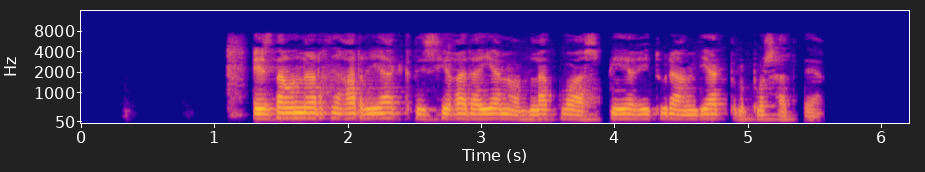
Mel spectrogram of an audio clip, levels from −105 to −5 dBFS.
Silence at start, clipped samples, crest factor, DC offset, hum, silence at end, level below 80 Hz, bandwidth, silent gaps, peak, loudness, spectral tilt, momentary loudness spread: 1.1 s; under 0.1%; 20 dB; under 0.1%; none; 0.65 s; -82 dBFS; 7.6 kHz; 3.92-3.97 s, 5.39-5.43 s; -8 dBFS; -27 LUFS; -5.5 dB/octave; 13 LU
